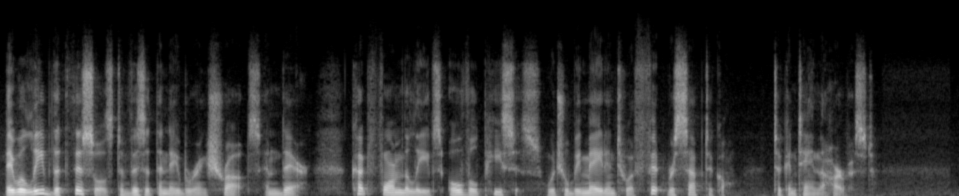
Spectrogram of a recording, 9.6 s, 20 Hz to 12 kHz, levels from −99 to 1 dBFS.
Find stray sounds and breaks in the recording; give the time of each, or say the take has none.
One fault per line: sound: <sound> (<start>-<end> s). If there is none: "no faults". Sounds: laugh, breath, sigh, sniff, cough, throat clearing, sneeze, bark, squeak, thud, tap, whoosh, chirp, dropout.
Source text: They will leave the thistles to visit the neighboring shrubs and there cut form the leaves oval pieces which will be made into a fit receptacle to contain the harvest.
no faults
